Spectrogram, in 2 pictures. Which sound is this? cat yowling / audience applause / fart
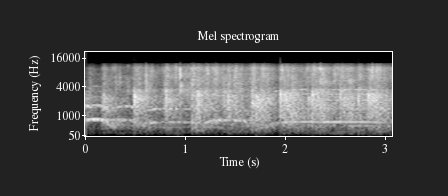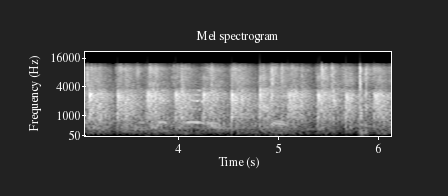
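audience applause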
